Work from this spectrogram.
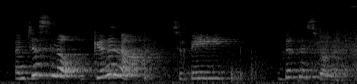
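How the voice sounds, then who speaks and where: A woman's loud voice with lively intonation, amid noticeable background noise and audible room echo. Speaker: life coach and speaker. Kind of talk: personal storytelling talk.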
